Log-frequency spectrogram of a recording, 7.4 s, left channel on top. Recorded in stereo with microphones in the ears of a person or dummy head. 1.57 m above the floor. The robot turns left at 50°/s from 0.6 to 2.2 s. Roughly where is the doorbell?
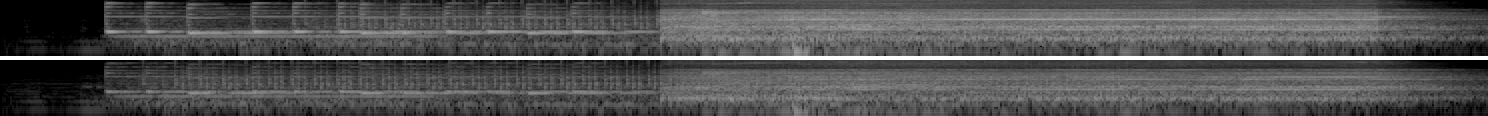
Behind left.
